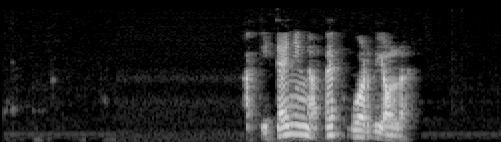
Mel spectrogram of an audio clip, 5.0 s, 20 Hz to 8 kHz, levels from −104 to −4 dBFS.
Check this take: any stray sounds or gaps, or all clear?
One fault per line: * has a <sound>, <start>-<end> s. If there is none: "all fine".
all fine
